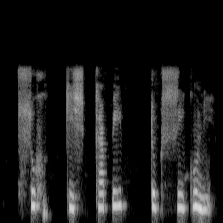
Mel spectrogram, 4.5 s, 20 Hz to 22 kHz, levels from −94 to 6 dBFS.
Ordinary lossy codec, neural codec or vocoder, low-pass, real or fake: Opus, 64 kbps; none; 7.2 kHz; real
